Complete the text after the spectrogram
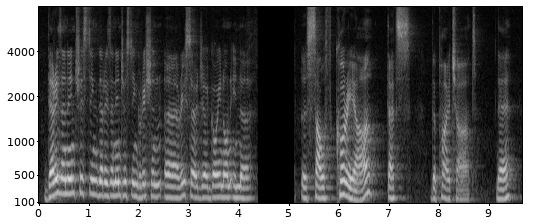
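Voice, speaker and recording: In a room with audible echo, a man with a non-native accent speaks fairly slowly at a high pitch with ordinary pitch variation. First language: not English. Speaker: conference speaker. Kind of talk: conference talk. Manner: halting.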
